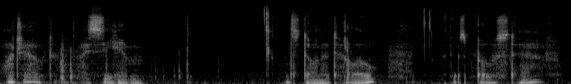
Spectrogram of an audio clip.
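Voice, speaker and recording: A man talking in a soft, half-whispered ASMR style close to the mic, musing in relaxed asides as he pages through a comic. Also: rumbling low, takes it slowly. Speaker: ASMR creator. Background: pen and page sounds.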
